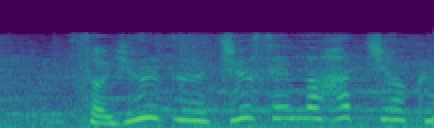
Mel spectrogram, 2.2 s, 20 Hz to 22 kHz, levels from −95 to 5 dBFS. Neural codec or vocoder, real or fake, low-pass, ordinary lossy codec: vocoder, 44.1 kHz, 80 mel bands, Vocos; fake; 7.2 kHz; none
